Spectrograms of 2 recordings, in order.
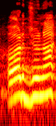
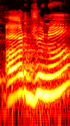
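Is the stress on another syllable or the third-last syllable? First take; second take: third-last; third-last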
